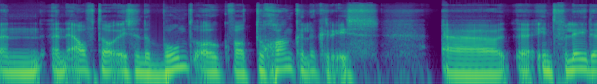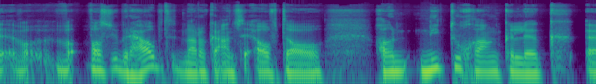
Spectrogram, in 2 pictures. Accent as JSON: {"language": "Dutch", "country": "Netherlands", "tie": "born there", "said": "ik ben bijvoorbeeld geboren in Nederland. Maar ik heb wel heel lang een worsteling gehad met mijn identiteit."}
